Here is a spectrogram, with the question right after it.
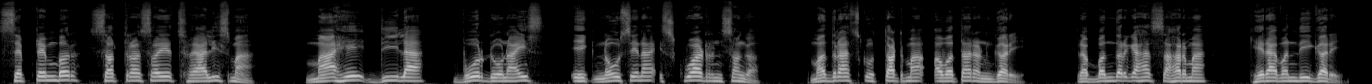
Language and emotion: Nepali, neutral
